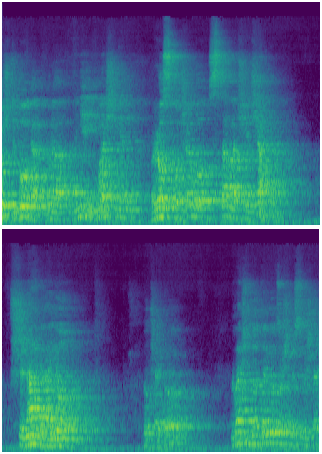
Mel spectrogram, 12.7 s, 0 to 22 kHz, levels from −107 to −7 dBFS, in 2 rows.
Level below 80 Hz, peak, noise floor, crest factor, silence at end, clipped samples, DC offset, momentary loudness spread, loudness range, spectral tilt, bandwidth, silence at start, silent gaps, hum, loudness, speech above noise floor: -52 dBFS; -12 dBFS; -57 dBFS; 18 dB; 0 s; under 0.1%; under 0.1%; 18 LU; 6 LU; -5.5 dB/octave; 14.5 kHz; 0 s; none; none; -29 LUFS; 28 dB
